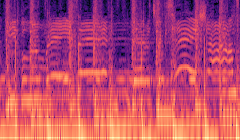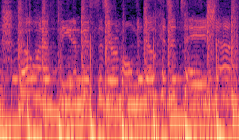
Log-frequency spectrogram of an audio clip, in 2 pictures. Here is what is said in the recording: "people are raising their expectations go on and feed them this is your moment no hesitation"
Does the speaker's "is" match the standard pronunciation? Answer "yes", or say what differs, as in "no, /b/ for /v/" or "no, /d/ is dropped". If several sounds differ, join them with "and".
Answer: yes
